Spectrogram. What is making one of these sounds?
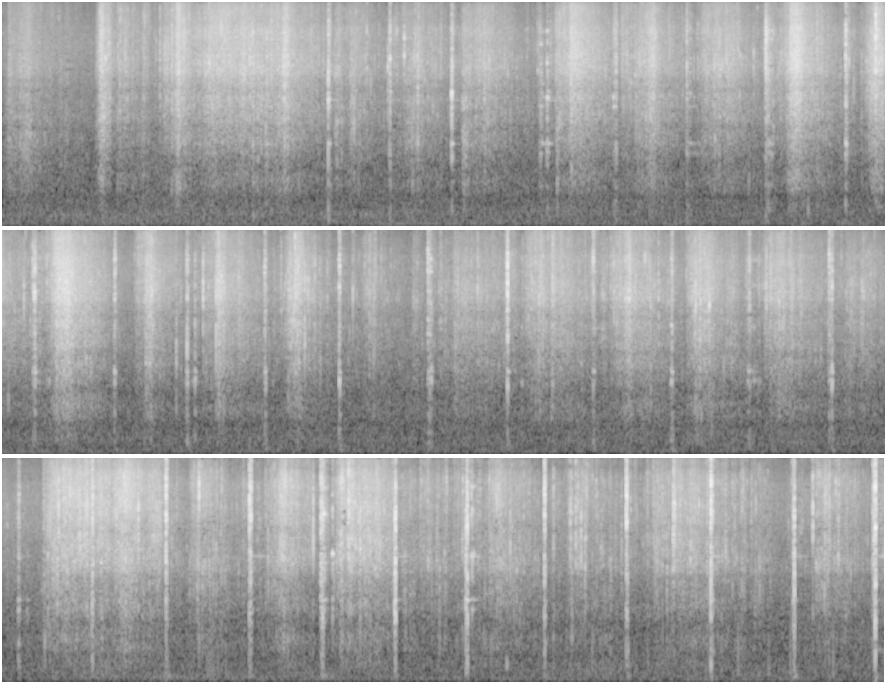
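A small hoe chops and scrapes into soil and dry leaves, close by.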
